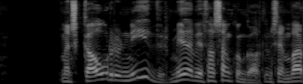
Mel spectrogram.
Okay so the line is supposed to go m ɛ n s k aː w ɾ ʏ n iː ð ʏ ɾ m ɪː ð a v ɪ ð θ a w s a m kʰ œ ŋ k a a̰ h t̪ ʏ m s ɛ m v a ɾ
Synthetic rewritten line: m ɛ n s k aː w ɾ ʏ n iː ð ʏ ɾ m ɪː ð a v ɪ ð θ a w s a m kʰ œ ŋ k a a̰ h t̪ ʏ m s ɛ m v a ɾ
